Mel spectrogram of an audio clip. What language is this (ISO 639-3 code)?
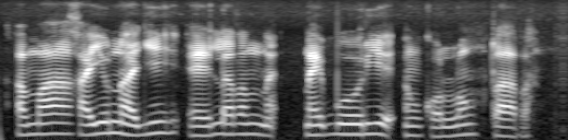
mas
